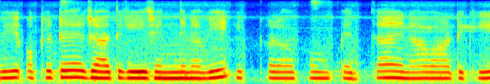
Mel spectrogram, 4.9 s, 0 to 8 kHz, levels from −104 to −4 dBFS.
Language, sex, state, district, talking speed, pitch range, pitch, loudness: Telugu, female, Andhra Pradesh, Guntur, 95 wpm, 215-230 Hz, 220 Hz, -15 LUFS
